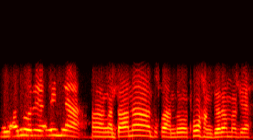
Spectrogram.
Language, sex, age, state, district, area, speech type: Manipuri, female, 60+, Manipur, Imphal East, rural, conversation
